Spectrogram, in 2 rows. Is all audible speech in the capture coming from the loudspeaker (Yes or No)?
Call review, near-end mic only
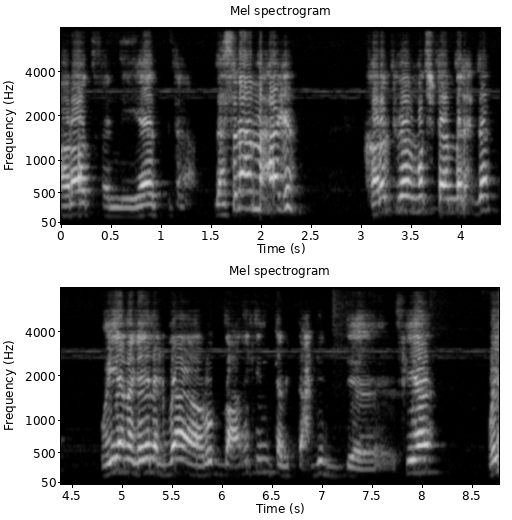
Yes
